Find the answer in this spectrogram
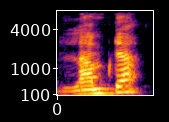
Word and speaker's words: lambda: Then you have what is called lambda. Uh lambda is uh is uh uh also written like this and it has a l sound like lamb and it is translitated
